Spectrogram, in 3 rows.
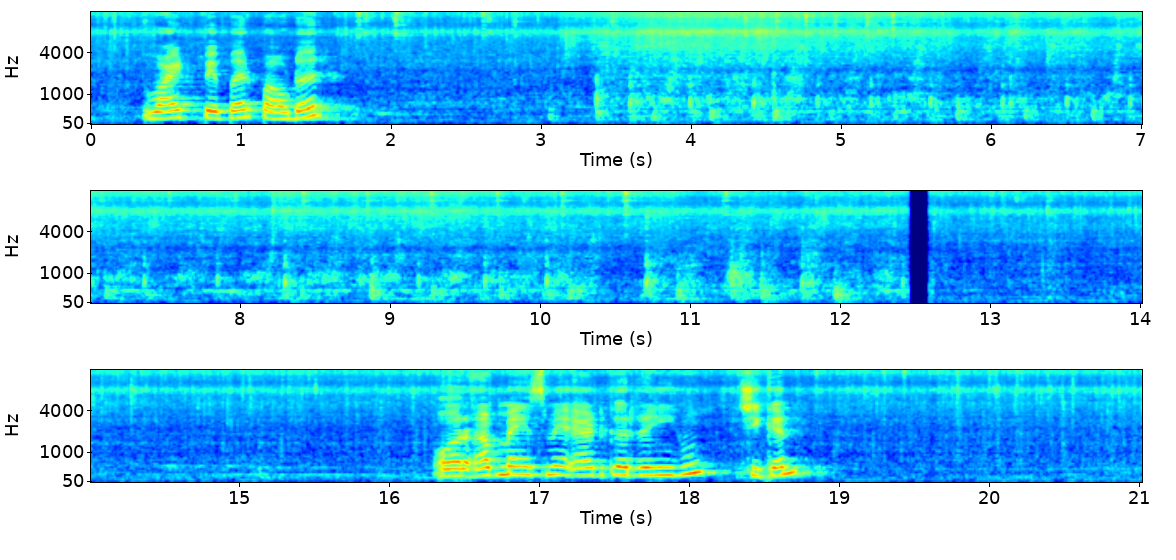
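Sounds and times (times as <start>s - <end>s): gravy sizzling: 0.0s - 21.0s
wooden spatula scraping: 3.0s - 12.6s.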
